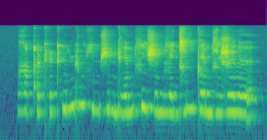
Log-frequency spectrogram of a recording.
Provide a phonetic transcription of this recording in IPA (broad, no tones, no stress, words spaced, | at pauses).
ʁɤqʼiʈʰəʈʰɨm ɖʱuçɨmʃimɖʱɛm ɬi ʃɛmɮɛd͡ʑɨm tɛm ʑiʐə lə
